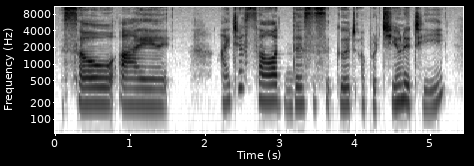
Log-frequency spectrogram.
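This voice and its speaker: A German accent on a very clean recording with a silent background. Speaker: podcast host. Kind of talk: personal monologue. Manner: halting.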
